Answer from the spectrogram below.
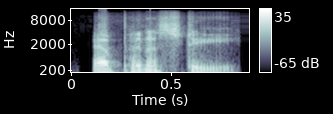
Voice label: "epinasty", American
